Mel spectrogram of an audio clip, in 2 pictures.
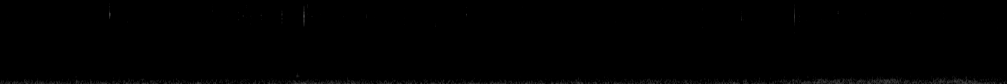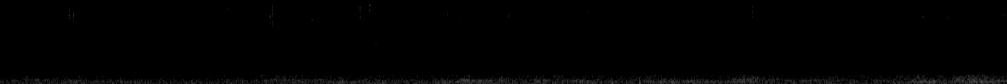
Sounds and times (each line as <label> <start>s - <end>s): wind 0.0s - 20.1s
